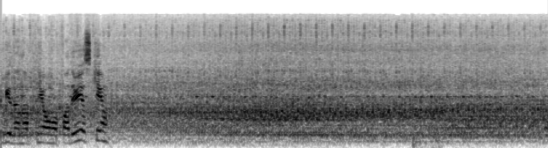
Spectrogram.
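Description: A truck engine idles with a steady hum.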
